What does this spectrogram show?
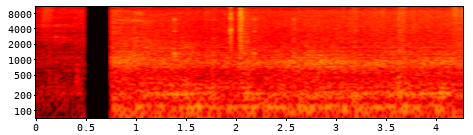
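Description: Audi RS3's turbocharged five-cylinder engine and exhaust heard from inside the cabin while driving: a steady low drone that starts after a brief break in the sound about a second in. The car is on a Stage 2 tune with an aftermarket downpipe and otherwise stock exhaust.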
